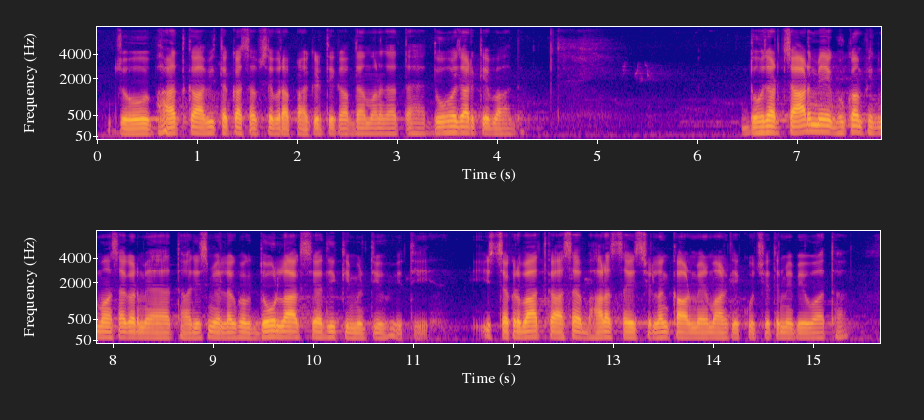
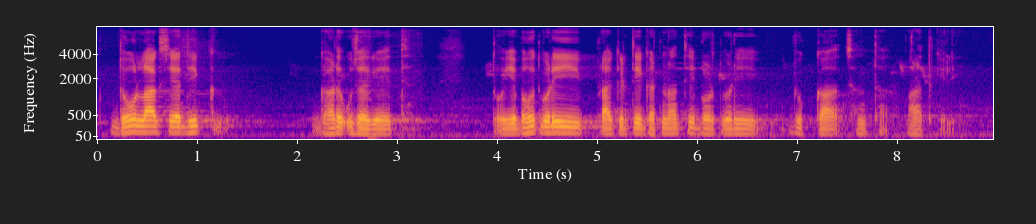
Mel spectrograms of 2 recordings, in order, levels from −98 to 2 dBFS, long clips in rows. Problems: constant background noise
